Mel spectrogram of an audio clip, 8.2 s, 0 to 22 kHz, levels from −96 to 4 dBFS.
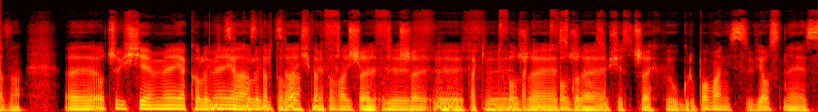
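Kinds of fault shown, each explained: Doubled audio track: from 2.09 to 6.05 s the speech is heard twice, a second full-band copy trailing the first by about half a second at roughly the same loudness, so every syllable returns as a clean repeat with no decay or room colour. The copy cuts in and out abruptly at those edges. This is likely a second capture of the same signal through a slower path, or an edit holding two misaligned copies.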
